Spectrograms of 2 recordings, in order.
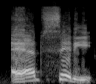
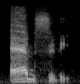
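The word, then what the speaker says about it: Abcde: people go with obesity ab city or just call her alphabet but now she's corrected them as all of those are wrong okay whatever her name is said that her name is pronounced absidy a-b-s-b-y okay okay explain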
